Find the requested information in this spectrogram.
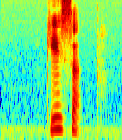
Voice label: "kiisa", Oapan, female; Oapan minimal pairs 1998

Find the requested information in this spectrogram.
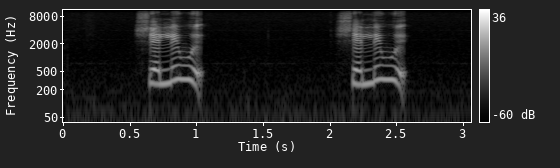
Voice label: xeliwi, Oapan minimal pairs female; Oapan minimal pairs 2000

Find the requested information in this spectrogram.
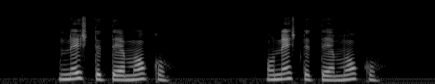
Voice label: oonEexteteemOokoh, Oapan minimal pairs female; Oapan minimal pairs 1998

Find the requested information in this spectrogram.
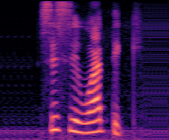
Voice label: sIsiwAatik, Oapan minimal pairs female; Oapan minimal pairs 1998

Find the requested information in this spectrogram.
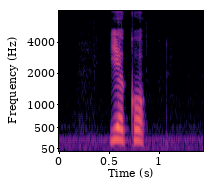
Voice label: yEkO, Oapan minimal pairs female; Oapan minimal pairs 1998

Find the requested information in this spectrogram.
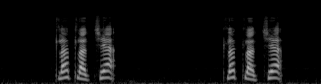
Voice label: Oapan minimal pairs, female; tlAtlachiA; Oapan minimal pairs 2000

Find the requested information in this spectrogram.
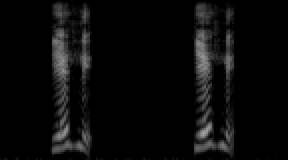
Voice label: "yeehli" Nahuatl, Oapan, female; Oapan minimal pairs 2000

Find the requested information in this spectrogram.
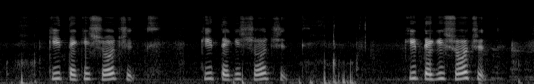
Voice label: kIitekih xoochitl, Oapan minimal pairs female; Oapan minimal pairs 1998

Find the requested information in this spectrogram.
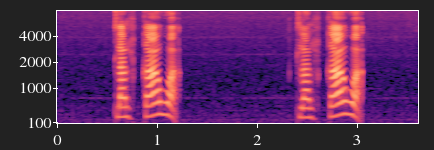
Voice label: "tlalkaawa" Nahuatl, Oapan, female; Oapan minimal pairs 2000

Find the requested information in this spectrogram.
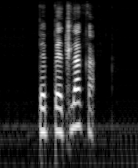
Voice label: pepetlaka, Oapan minimal pairs female; Oapan minimal pairs 1998

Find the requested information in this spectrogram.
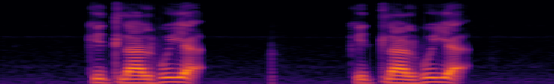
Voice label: "kitlaalwiya", Oapan, male; Oapan minimal pairs 2000

